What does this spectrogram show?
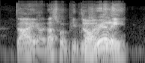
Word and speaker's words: Diyar: But that's how you pronounce, you can say Diyar. Diyar, that's what people do.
